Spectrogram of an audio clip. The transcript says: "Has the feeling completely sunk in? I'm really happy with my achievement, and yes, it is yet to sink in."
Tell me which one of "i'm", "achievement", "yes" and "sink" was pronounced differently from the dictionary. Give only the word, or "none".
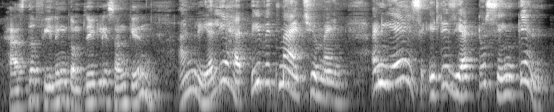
achievement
